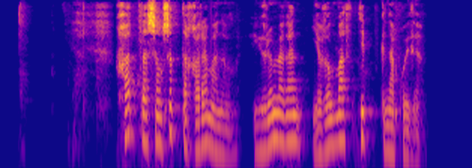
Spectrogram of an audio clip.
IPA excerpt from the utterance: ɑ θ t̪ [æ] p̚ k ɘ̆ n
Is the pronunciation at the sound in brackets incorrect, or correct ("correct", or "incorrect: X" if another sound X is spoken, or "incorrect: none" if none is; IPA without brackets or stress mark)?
incorrect: i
